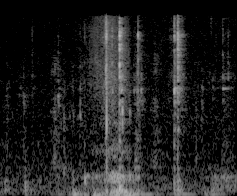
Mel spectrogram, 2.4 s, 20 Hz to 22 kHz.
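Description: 1/64 die-cast model cars being shuffled and rolled across a display mat by hand: faint rolling and rattling of their small wheels with a few light clicks.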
